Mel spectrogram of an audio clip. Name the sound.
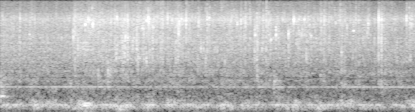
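onion frying in a pan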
